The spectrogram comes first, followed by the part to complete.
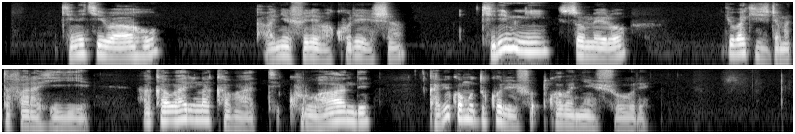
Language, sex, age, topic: Rundi, male, 25-35, education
